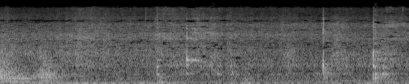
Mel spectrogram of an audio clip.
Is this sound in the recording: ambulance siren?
no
